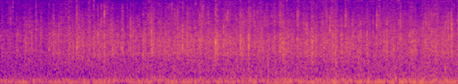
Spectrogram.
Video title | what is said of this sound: How to Grow Butter Peas: A Comprehensive Guide (PROGRESSION) | when I shake the bush sounds like a little rattlesnake or a little baby rattle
